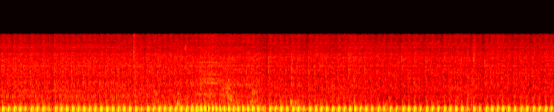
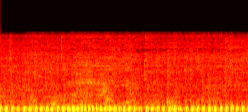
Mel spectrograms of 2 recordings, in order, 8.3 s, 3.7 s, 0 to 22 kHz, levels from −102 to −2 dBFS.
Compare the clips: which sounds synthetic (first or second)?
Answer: second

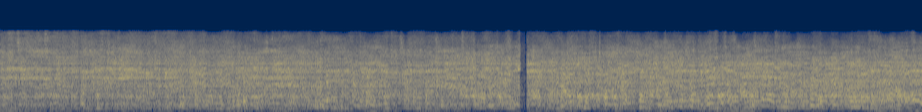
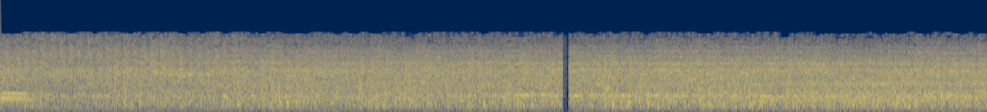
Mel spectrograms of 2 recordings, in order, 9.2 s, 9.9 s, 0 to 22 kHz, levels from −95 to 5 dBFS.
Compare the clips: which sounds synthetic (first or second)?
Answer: first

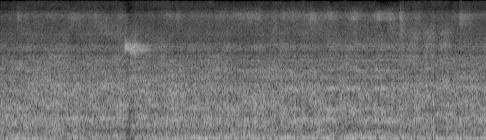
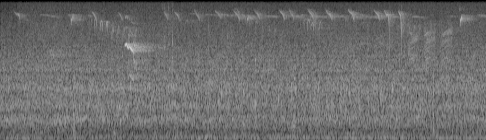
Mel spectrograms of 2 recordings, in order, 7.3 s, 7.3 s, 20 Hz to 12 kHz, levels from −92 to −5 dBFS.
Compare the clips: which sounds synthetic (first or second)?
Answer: first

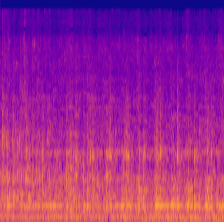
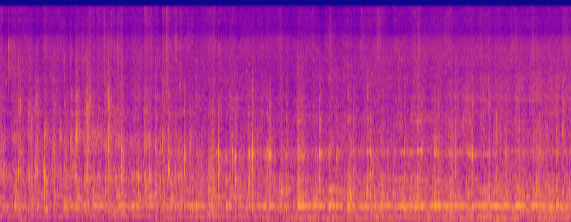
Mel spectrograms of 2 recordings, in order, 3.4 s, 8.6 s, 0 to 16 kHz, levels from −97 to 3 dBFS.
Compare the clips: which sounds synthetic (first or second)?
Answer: second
